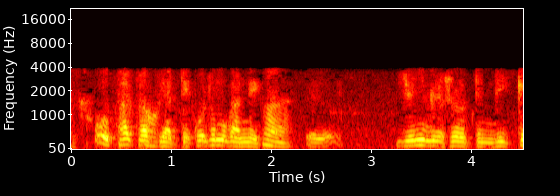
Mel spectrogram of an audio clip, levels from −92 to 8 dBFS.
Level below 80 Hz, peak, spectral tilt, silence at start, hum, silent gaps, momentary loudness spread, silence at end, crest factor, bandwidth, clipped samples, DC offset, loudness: -52 dBFS; -2 dBFS; -11.5 dB/octave; 0 s; none; none; 10 LU; 0 s; 18 dB; 4 kHz; under 0.1%; under 0.1%; -20 LUFS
